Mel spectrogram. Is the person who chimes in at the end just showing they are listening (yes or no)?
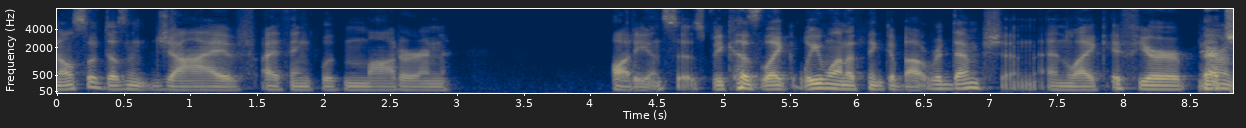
yes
